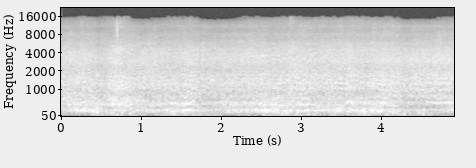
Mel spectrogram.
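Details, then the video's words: Honey bees in flight at a hive entrance on a sunny February day, filmed under a foot away on a GoPro Hero 7 Black; steady low droning buzz with brief higher whines as bees pass, over a windy rushing background. "4K Honey Bees - ambient video and audio"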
